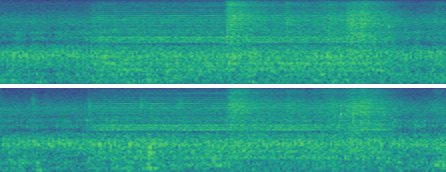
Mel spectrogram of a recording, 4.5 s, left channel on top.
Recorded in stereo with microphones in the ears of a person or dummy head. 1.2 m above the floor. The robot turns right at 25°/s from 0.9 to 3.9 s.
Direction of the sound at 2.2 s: 35° left (ahead or behind).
